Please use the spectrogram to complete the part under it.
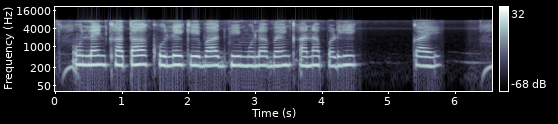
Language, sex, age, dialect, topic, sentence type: Chhattisgarhi, male, 18-24, Northern/Bhandar, banking, question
